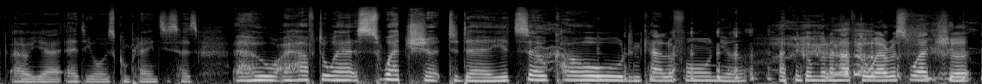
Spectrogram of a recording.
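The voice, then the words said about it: Put-on British accent. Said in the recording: “in his very British accent”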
